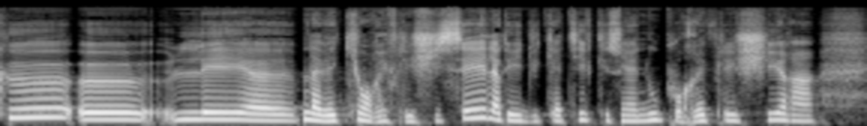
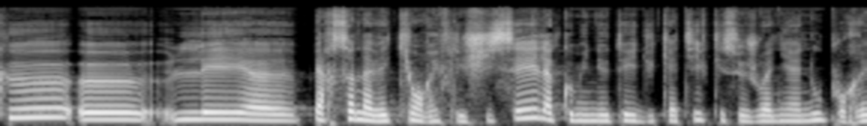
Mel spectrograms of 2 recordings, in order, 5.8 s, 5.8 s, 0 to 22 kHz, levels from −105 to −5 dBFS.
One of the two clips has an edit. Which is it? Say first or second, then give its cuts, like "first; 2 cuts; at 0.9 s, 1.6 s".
first; 3 cuts; at 2.0 s, 3.4 s, 4.1 s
